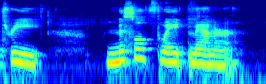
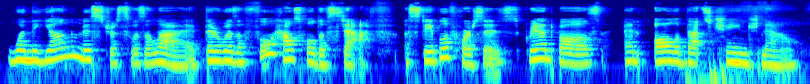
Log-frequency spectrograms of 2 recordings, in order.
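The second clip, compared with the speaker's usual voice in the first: ordinary delivery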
